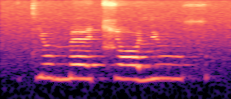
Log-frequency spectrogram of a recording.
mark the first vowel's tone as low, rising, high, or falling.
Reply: low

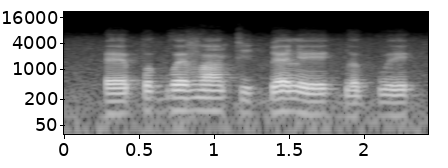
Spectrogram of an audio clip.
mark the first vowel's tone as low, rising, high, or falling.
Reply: low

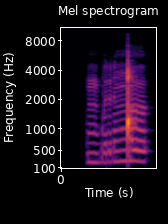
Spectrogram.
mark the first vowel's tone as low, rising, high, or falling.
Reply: high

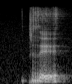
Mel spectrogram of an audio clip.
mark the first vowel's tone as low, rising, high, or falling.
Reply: falling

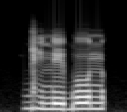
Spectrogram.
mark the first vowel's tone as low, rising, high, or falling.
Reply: falling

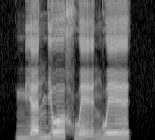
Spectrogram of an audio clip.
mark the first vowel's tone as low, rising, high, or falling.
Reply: rising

